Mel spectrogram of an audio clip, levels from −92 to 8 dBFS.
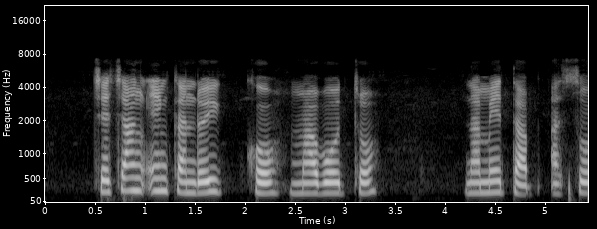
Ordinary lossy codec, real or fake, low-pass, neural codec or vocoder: none; real; 7.2 kHz; none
